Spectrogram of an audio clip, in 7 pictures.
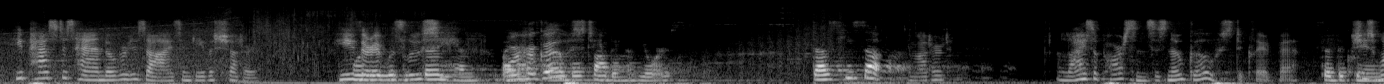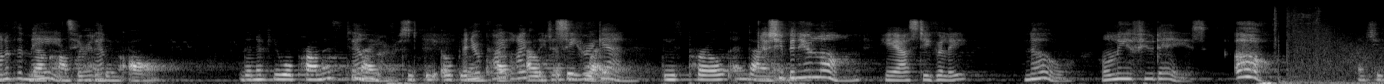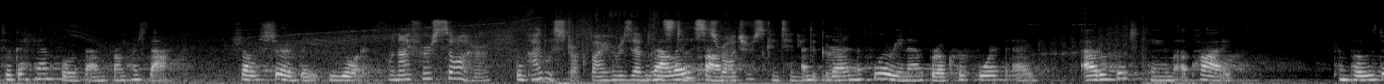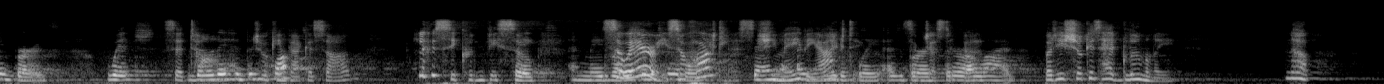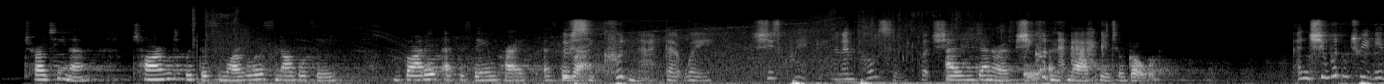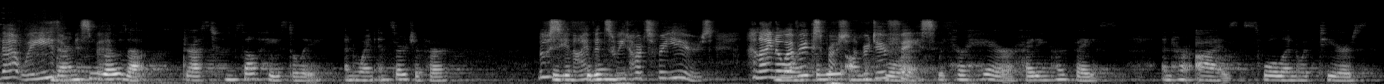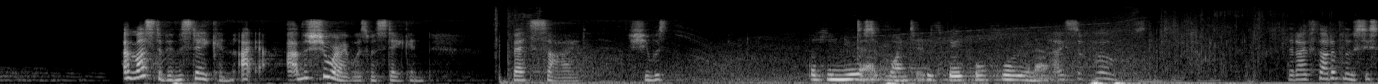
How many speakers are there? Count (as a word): two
